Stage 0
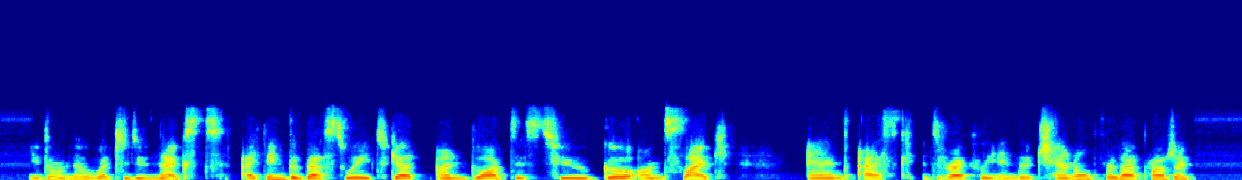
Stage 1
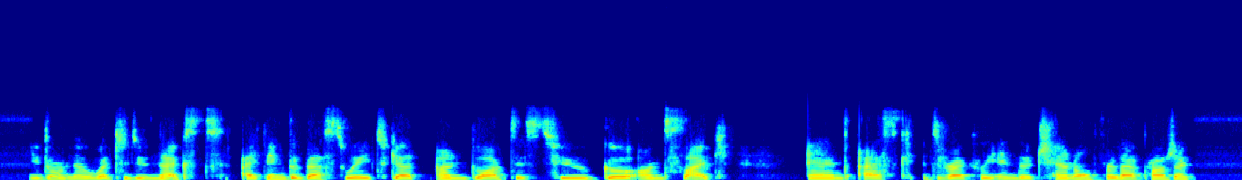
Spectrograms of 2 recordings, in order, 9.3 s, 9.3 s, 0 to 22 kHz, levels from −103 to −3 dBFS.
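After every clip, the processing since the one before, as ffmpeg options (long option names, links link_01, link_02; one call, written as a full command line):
ffmpeg -i in.wav -filter_complex "[0:a]acrossover=split=320|1700|4900[link_01][link_02][link_03][link_04];[link_01]acompressor=threshold=-40dB:ratio=4[link_05];[link_02]acompressor=threshold=-27dB:ratio=4[link_06];[link_03]acompressor=threshold=-48dB:ratio=4[link_07];[link_04]acompressor=threshold=-50dB:ratio=4[link_08];[link_05][link_06][link_07][link_08]amix=inputs=4:normalize=0,lowshelf=frequency=270:gain=-5.5,volume=-4dB" out.wav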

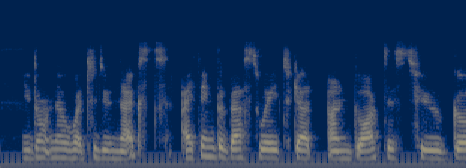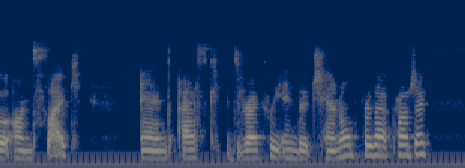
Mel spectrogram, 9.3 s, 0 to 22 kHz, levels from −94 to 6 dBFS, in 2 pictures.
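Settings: ffmpeg -i in.wav -af "aeval=exprs='val(0)+0.000708*(sin(2*PI*50*n/s)+sin(2*PI*2*50*n/s)/2+sin(2*PI*3*50*n/s)/3+sin(2*PI*4*50*n/s)/4+sin(2*PI*5*50*n/s)/5)':channel_layout=same" out.wav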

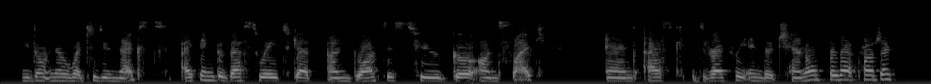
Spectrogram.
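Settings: ffmpeg -i in.wav -af "asoftclip=type=tanh:threshold=-31dB,volume=1.5dB" out.wav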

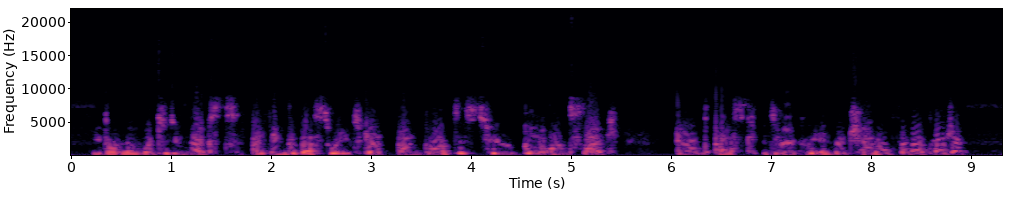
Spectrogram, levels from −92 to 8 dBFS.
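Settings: ffmpeg -i in.wav -af "afftfilt=real='re*2.83*eq(mod(b,8),0)':imag='im*2.83*eq(mod(b,8),0)':win_size=2048:overlap=0.75,volume=3.5dB" out.wav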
